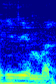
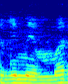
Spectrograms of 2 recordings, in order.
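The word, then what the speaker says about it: remember: तीनों को कैसे पढ़ते हैं, पहला ई का उच्चारण छोटी के रूप में, दूसरा ई का उच्चारण ए के रूप में, तीसरा ई का उच्चारण जो है आ के रूप में, है ना।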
